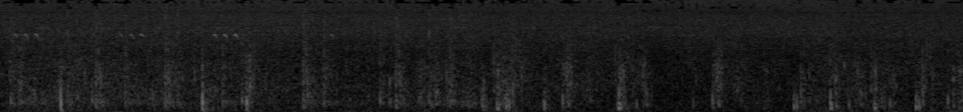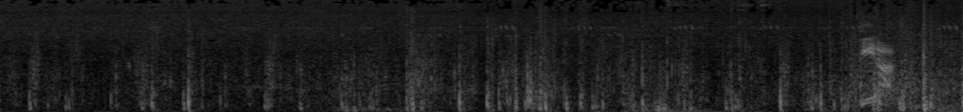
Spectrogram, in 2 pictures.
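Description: Horse hooves clip-clop steadily in Red Dead Redemption as riders head out on horseback, a fairly even stream of near hoofbeats over a continuous background bed throughout.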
